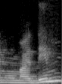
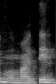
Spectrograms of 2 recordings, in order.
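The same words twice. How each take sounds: First: M ending in मुमादिम; with idgham. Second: Plain N ending in मुमादिन; without idgham. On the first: Teacher showing the merged sound, M ending in मुमादिम. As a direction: close मुमादिम on a humming M instead of N. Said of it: "इदगाम करेंगे तो ऐसे sound निकालना है". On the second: Teacher showing the unmerged reading, N ending in मुमादिन. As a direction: end मुमादिन on a clear, unmerged N. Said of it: "अगर इदगाम नहीं करेंगे तो". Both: Shown as a demonstration.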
